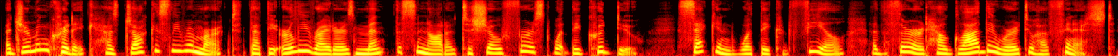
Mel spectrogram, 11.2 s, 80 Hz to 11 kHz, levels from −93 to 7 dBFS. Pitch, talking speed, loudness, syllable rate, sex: 220 Hz, 180 wpm, -19 LUFS, 4.9 syllables/s, female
